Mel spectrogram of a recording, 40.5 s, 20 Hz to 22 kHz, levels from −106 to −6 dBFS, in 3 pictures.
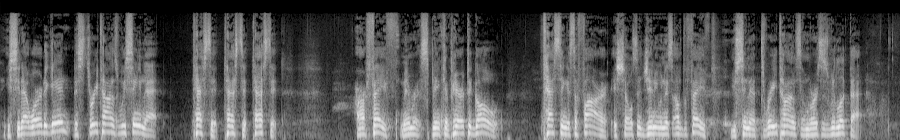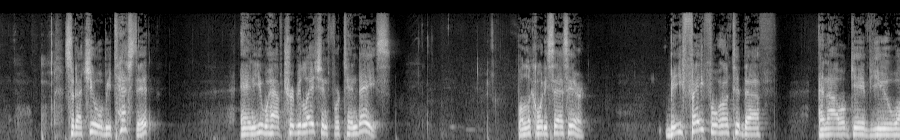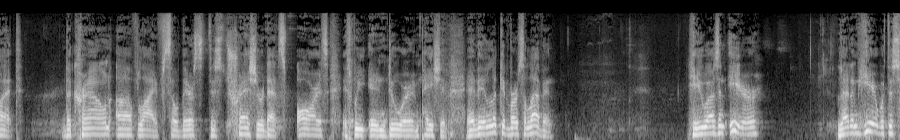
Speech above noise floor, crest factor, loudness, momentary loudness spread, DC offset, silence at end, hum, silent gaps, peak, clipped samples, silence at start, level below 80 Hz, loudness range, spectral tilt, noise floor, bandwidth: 49 dB; 18 dB; -22 LUFS; 8 LU; under 0.1%; 0 s; none; none; -4 dBFS; under 0.1%; 0.05 s; -48 dBFS; 3 LU; -5 dB/octave; -70 dBFS; 16 kHz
